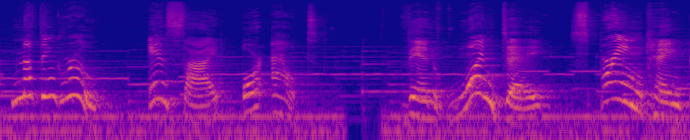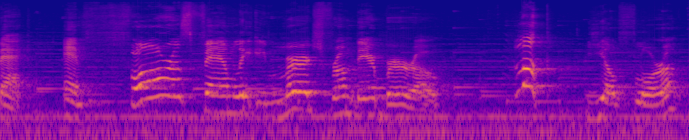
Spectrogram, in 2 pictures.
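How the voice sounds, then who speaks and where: Slow, animated woman reading a storybook. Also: medium pitch. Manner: expressive, deliberate, addresses children directly. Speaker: children's librarian reading story time. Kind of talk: animated picture-book read-aloud for young children. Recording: distant microphone, music mixed in.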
